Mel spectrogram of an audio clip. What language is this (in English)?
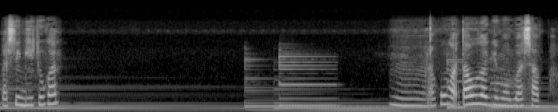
Indonesian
